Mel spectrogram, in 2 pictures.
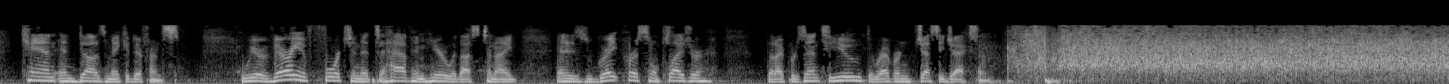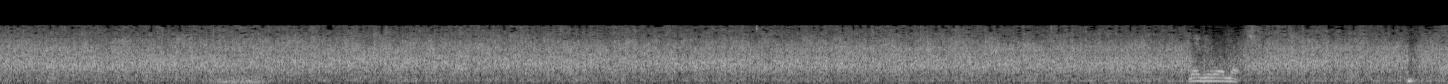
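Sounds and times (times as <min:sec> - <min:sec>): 
speech: 0:00.2 - 0:10.7
large audience applause: 0:10.1 - 0:28.9.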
